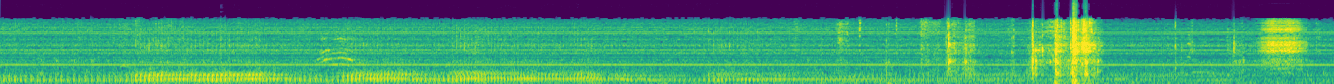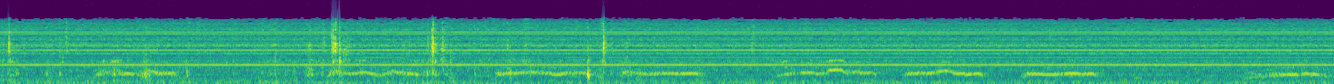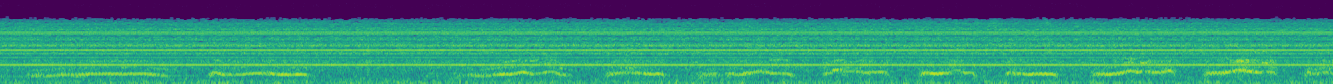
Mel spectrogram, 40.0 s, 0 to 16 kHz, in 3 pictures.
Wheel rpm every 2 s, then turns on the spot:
0, 0, 0, 0, 0, 0, 0, 0, 0, 0, 0, 0, 0, 0, 0, 0, 0, 0, 0, 0.
none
